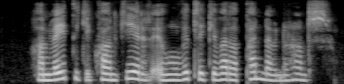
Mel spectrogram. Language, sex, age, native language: Icelandic, female, 40-49, Icelandic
